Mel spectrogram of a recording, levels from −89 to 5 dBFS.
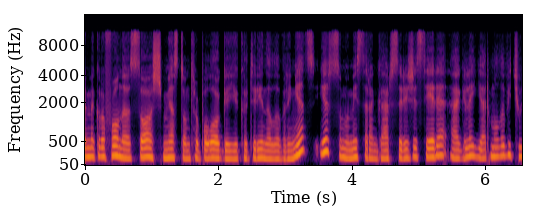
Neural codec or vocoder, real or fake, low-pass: codec, 24 kHz, 0.5 kbps, DualCodec; fake; 10.8 kHz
